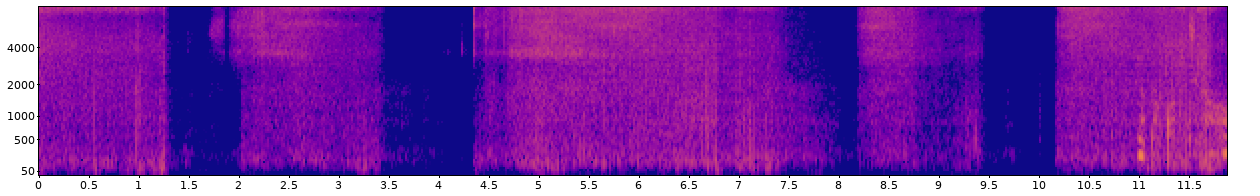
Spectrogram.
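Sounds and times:
combing a wig: 4.5s - 7.4s, 10.2s - 11.8s.

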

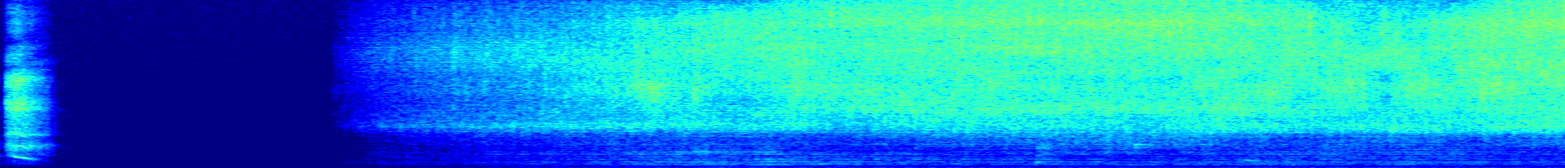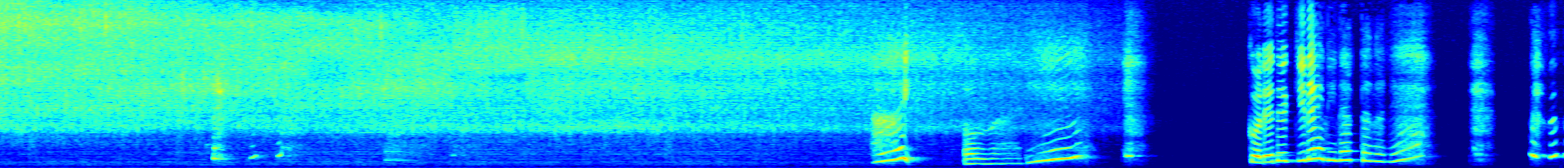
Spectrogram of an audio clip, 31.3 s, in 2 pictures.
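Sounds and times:
shower water rinsing off soap foam: 3.5s - 26.9s
speech: 28.4s - 30.0s.

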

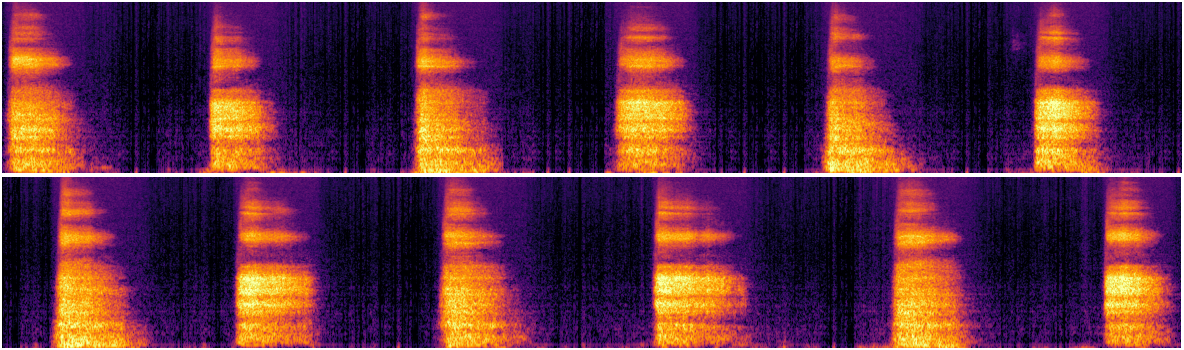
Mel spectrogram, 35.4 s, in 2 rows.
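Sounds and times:
person breathing in sleep: 0.0s - 1.3s, 3.1s - 4.2s, 6.1s - 7.4s, 9.2s - 10.5s, 12.3s - 13.6s, 15.4s - 16.6s, 18.5s - 19.8s, 21.2s - 22.5s, 24.2s - 25.5s, 27.4s - 29.0s, 31.0s - 32.3s, 34.2s - 35.3s.

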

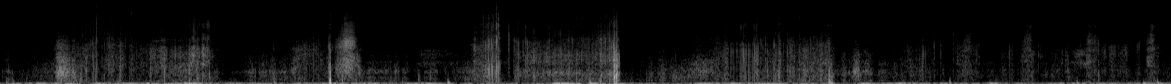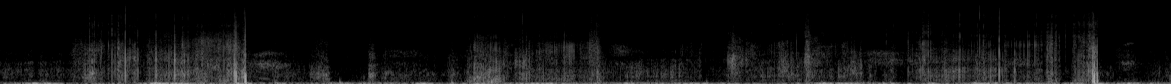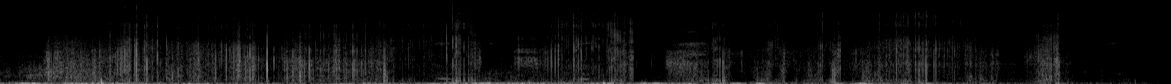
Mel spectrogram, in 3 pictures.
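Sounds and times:
ear cleaning sounds in the left ear: 0.4s - 34.2s
breathing in the left ear: 4.1s - 4.7s, 13.8s - 20.7s, 30.1s - 30.9s, 34.4s - 34.9s.

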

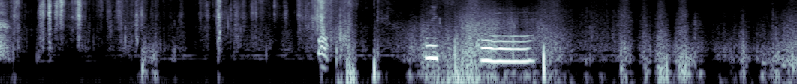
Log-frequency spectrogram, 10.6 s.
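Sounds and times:
Velcro strap of a wristband being fastened: 0.1s - 4.7s
speech: 5.7s - 6.8s.

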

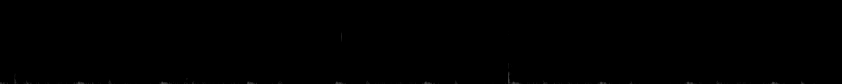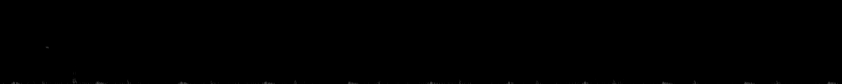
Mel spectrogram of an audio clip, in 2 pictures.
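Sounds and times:
heartbeat: 0.7s - 2.6s, 3.4s - 8.2s, 9.2s - 14.4s, 15.0s - 16.8s
sleeping breathing: 8.2s - 9.6s.

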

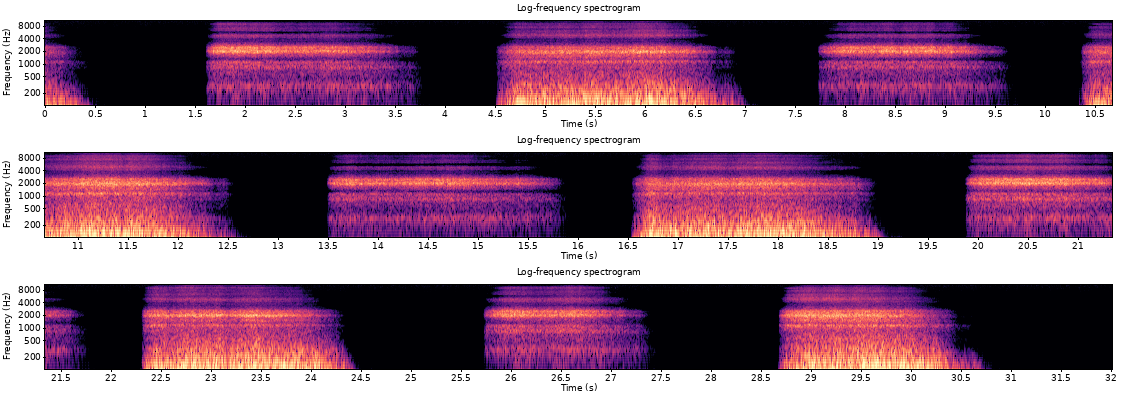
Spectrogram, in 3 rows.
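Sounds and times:
nose breathing while lying beside: 1.6s - 3.6s, 4.6s - 6.9s, 7.8s - 9.5s, 10.4s - 12.4s, 13.5s - 15.8s, 16.6s - 19.0s, 19.9s - 21.7s, 22.4s - 24.4s, 25.8s - 27.4s, 28.7s - 30.6s.

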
